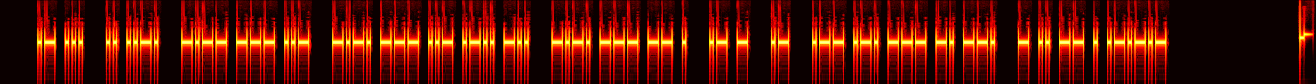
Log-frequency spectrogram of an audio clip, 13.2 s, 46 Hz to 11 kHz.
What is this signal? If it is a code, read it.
Morse code, heard as a keyed tone, about 34 wpm, 700 Hz. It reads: AS IF YOU COULD COME AT A WRONG TIME.
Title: Sentences from Top 900 Words 35wpm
